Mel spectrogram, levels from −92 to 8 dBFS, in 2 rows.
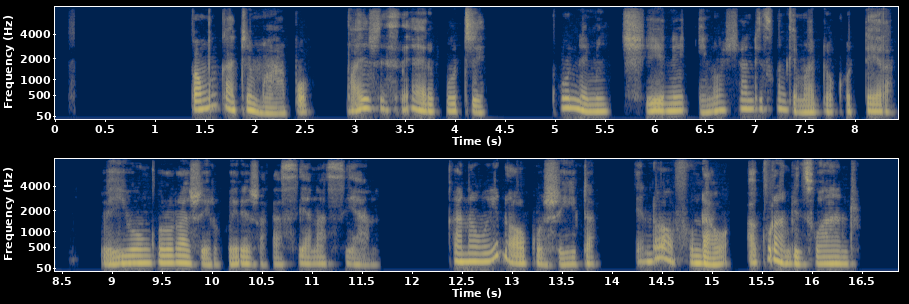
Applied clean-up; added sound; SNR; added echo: none; none; none; none.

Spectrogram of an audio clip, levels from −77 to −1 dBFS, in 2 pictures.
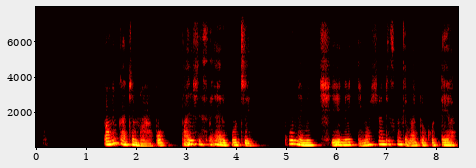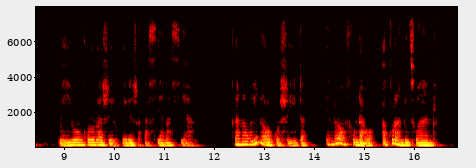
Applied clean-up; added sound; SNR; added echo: none; none; none; reverberation time 0.3 s.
